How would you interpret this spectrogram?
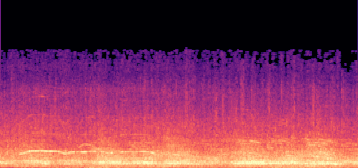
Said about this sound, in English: Amid the cheers, you can hear the crowd chant, "Four more years."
